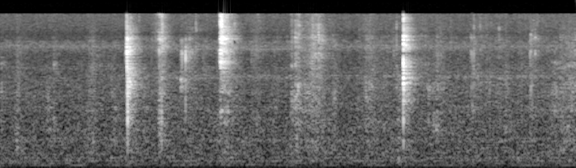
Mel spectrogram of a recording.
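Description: A person chewing a mouthful of food: several sharp crunchy clicks and mouth smacks, the loudest about one, two and four seconds in.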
